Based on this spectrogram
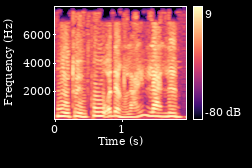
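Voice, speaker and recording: A woman narrating a martial-arts novel in a steady storytelling voice. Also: a little high, brisk, dry recording.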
